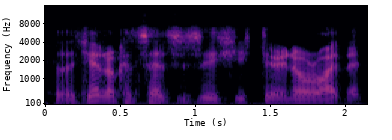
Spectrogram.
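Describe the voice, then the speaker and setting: A man acting as game master, narrating and moderating a tabletop game with halting pauses, on voice-chat audio. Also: medium pitch, vocal fry, bright, forceful tone, no echo. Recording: dull, dry voice-chat audio.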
